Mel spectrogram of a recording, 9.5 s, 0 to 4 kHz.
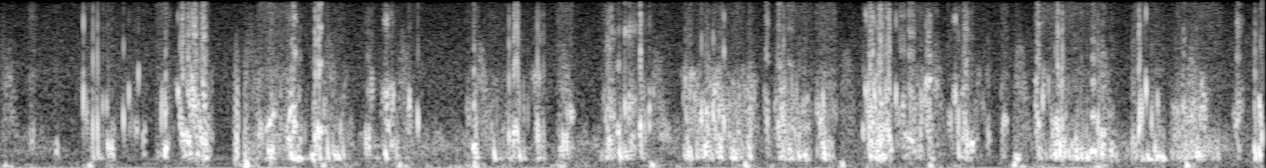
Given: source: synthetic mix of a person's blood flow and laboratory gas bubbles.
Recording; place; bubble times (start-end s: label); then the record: Doppler ultrasound of blood flow; subclavian vein
0.24-0.31 s: bubbles
0.42-0.49 s: bubbles
0.62-1.14 s: bubbles
1.20-1.64 s: bubbles
1.85-2.65 s: bubbles
2.75-3.21 s: bubbles
3.52-4.13 s: bubbles
4.20-4.36 s: bubbles
4.53-5.07 s: bubbles
5.13-5.71 s: bubbles
5.75-6.32 s: bubbles
6.47-7.11 s: bubbles
7.14-7.47 s: bubbles
7.53-7.60 s: bubbles
7.63-7.71 s: bubbles
7.78-8.43 s: bubbles
8.51-9.20 s: bubbles
9.28-9.37 s: bubbles
9.42-9.50 s: bubbles
From the record:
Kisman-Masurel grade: 343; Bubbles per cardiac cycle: rolling drumbeat, 9 or more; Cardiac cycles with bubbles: 100%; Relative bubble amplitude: loud (0.450 to 0.775); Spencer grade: 3 (all of the cardiac periods contain showers or single bubble signals, but not dominating or overriding the cardiac motion signals); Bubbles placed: anywhere in the cardiac cycle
